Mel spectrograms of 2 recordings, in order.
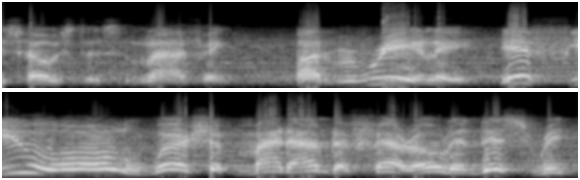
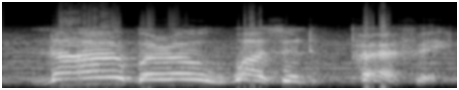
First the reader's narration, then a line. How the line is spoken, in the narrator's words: cried the old lady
